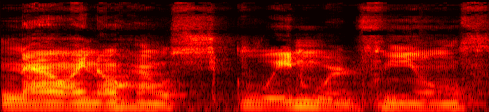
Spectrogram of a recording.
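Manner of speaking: slow, drawn-out cartoon pirate voice. Speaker quotes SpongeBob, doing a Patchy the Pirate impression. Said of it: "That's my Patchy the Pirate impression".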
